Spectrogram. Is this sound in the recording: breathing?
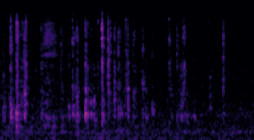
no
